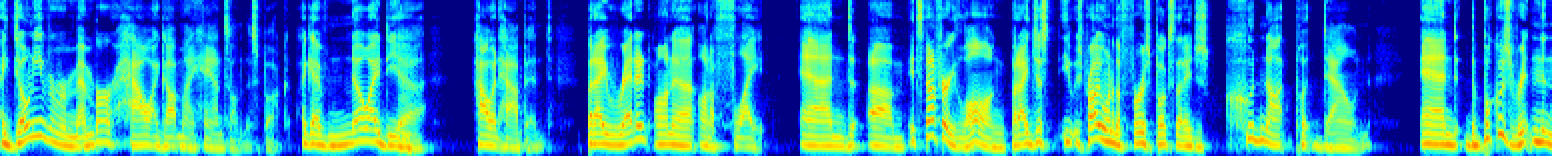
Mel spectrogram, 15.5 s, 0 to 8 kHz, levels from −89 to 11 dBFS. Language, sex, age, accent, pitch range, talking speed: English, male, 30-49, American, 120-160 Hz, 230 wpm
